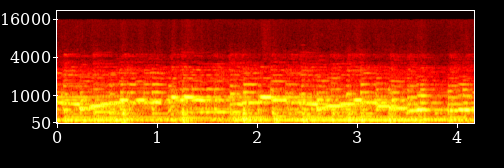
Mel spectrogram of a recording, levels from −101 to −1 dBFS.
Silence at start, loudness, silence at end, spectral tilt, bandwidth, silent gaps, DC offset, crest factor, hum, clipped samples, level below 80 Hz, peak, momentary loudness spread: 0 s; -21 LUFS; 0 s; -9.5 dB/octave; 5.2 kHz; none; under 0.1%; 14 dB; none; under 0.1%; -42 dBFS; -6 dBFS; 2 LU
